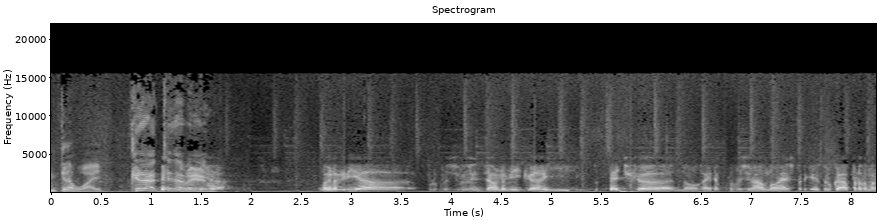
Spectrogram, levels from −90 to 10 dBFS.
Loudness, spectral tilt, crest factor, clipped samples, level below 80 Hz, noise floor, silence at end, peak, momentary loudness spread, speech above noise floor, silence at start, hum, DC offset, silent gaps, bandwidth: -15 LUFS; -4 dB/octave; 14 dB; under 0.1%; -36 dBFS; -42 dBFS; 0 s; -2 dBFS; 14 LU; 27 dB; 0 s; none; under 0.1%; none; 16 kHz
